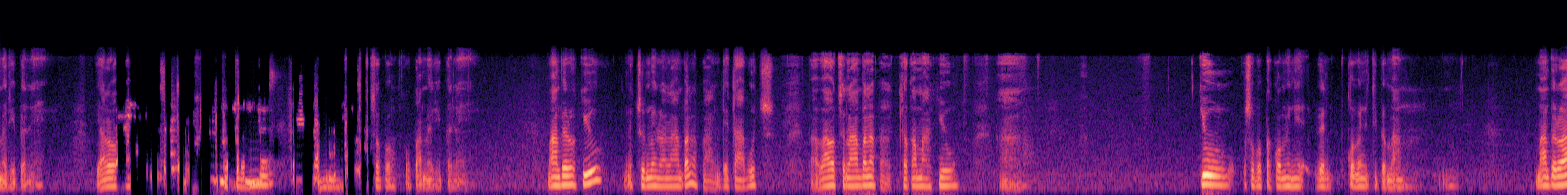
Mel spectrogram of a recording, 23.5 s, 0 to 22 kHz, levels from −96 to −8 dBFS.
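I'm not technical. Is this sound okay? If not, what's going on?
No. Between about 1.74 and 5.4 seconds, a second, fainter voice slips in underneath, at 1.74 to 1.97, 2.37 to 2.71, 3.15 to 3.77 (where it is loudest), 4.04 to 4.8, and 5.16 to 5.4 seconds. This is the other side's voice leaking through, likely because the far end's loudspeaker sound reached the microphone and the echo canceller didn't fully remove it.

The main speech also sinks sharply or drops out in patches from 1.77 to 2.37, 2.7 to 4.04, and 4.78 to 5.6 seconds. This is speech suppressed in double talk. Both sides were likely talking at once, so the echo canceller couldn't separate them and turned everything down.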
